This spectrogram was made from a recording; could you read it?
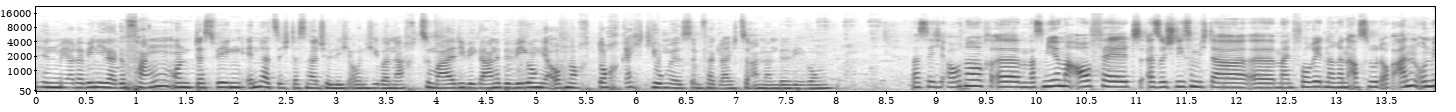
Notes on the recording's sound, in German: In einer Podiumsdiskussion auf dem veganen Sommerfest Berlin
